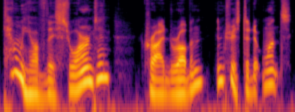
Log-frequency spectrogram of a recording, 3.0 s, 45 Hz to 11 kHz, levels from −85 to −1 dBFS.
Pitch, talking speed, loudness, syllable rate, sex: 155 Hz, 205 wpm, -18 LUFS, 6.3 syllables/s, male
